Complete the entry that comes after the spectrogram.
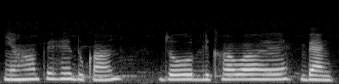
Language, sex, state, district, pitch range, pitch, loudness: Hindi, female, Chhattisgarh, Raipur, 220-240 Hz, 230 Hz, -14 LUFS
